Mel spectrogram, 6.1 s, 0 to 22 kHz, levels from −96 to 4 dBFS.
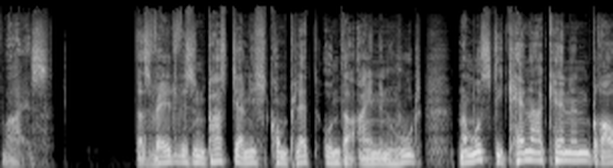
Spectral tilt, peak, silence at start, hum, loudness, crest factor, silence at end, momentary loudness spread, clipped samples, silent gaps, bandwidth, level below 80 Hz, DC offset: -5.5 dB/octave; -2 dBFS; 0 s; none; -19 LUFS; 18 dB; 0 s; 9 LU; under 0.1%; 0.81-0.85 s, 0.97-1.01 s; 18.5 kHz; -40 dBFS; under 0.1%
